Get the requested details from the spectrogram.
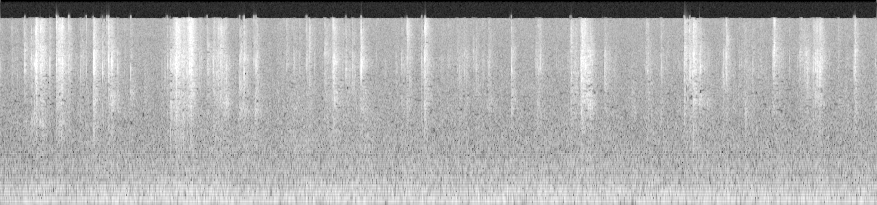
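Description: A long necklace of red and clear beads, apparently glass, with metal links, is held dangling and moved with the fingertips so the beads clink together. Soft, bright, high clicks and light patter come in scattered bursts over a low, steady background hiss, each clink dying away almost at once.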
